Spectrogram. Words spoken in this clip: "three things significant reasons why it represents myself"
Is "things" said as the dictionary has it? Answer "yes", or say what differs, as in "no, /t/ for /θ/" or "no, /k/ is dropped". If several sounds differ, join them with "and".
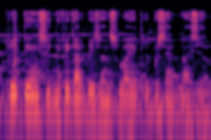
no, /t/ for /θ/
